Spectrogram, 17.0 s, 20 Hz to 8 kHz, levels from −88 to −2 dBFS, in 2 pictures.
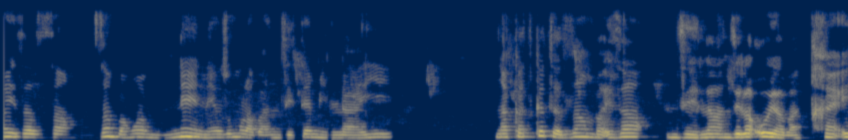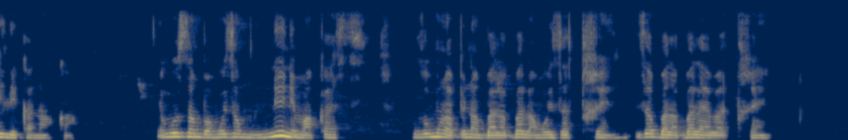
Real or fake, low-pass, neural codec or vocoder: real; 7.2 kHz; none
